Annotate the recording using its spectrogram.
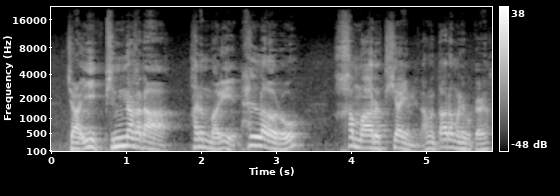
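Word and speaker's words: ἁμαρτία: 가운데서 빛나가 버렸어요 자이 빗나가다 하는 말이 헬라어로 하마르티아 있니다 한번 따라 한번 해볼까요 하마르티아 하마르티아 예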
